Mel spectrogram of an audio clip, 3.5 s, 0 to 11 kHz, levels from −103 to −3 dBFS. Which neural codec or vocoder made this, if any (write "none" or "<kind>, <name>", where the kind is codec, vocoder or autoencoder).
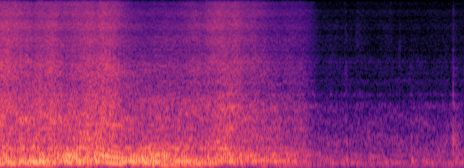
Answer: codec, SNAC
